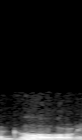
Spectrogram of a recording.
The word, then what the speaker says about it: Galle: Now, Gaul is spelled G-A-L-L-E, and it's a fairly nondescript little town at the very southern tip of Ceylon.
